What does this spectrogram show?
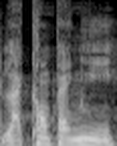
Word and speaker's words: La Compagnie: chartered with the company La Compagnie? I'm saying it now the French way.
